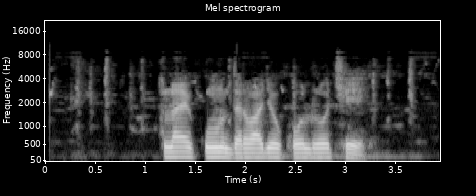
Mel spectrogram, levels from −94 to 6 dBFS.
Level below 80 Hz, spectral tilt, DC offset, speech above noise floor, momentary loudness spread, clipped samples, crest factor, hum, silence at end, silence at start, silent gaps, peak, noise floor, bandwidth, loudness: -58 dBFS; -7 dB/octave; under 0.1%; 36 dB; 11 LU; under 0.1%; 16 dB; none; 0.3 s; 0.05 s; none; 0 dBFS; -49 dBFS; 7.8 kHz; -14 LUFS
